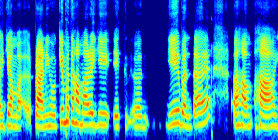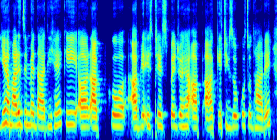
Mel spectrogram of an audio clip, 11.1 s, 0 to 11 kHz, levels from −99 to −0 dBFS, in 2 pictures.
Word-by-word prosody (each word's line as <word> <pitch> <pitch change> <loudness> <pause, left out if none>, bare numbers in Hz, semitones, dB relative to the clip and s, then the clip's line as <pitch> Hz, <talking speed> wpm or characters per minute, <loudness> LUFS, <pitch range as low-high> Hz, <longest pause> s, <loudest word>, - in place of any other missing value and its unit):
या 235 - +5
म 215 -2 -1 0.3
प्राणी 220 -1 +6
होके 230 +6 +1
मतलब 315 0 +3
हमारा 255 -2 +4
ये 255 0 -1 0.2
एक 220 0 -5 0.4
अ, - - -15 0.4
ये 275 +4 +2
बनता 235 -3 0
है 285 +10 +2 0.5
अ, - - +5
हम 230 -2 +2
हाँ, 230 -2 +5
ये 260 +6 -1
हमारी 260 -2 +3
ज़िम्मेदारी 240 -5 -4
है 255 +2 -5
कि 265 -1 -4
और 220 0 +2
आपको 210 0 +3 0.5
अब 205 +1 +3
इस 230 0 -6
चीज़ 240 -1 -4
पे 240 - 0
जो 235 +1 -5
है 235 +1 -1
आप 205 -2 0
आ - - +3
के 245 - -6
चीज़ों 225 -2 -7
को 245 - -8
सुधारें, 210 0 -5
235 Hz, 185 wpm, -24 LUFS, 220-255 Hz, 0.5 s, प्राणी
